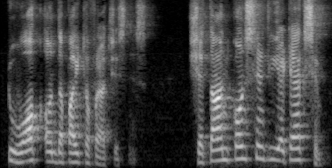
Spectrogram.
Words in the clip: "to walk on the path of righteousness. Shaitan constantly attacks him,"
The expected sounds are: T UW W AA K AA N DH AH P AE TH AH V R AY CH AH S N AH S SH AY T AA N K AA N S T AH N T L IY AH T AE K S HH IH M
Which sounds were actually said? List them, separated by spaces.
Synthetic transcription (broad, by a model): T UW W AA K AA N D AH P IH T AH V R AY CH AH S N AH S SH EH T AA N K AA N S T AH N T L IY AH T AE K S HH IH M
